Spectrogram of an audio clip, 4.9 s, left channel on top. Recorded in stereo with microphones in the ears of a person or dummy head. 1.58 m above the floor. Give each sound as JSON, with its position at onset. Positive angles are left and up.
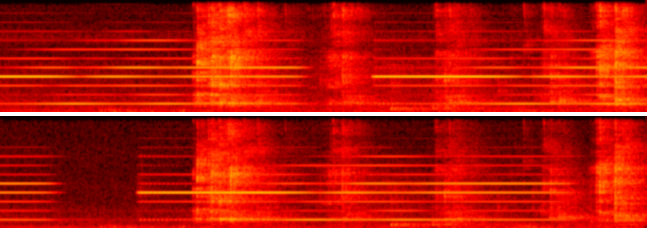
{"t": 1.4, "sound": "chewing", "side_deg": -15, "distance_m": 3.0}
